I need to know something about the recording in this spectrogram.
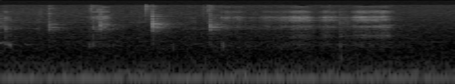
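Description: Faint scratchy rustling with scattered soft ticks over a steady low hum; the rustling thickens in the second half.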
